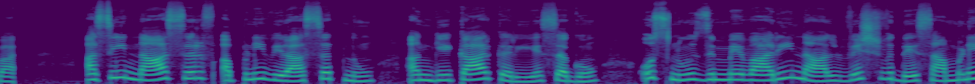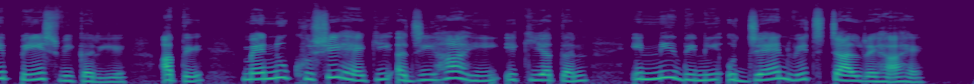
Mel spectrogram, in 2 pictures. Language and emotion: Punjabi, neutral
